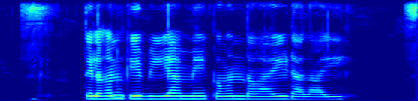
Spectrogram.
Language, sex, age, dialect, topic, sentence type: Bhojpuri, female, 25-30, Western, agriculture, question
